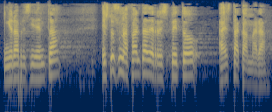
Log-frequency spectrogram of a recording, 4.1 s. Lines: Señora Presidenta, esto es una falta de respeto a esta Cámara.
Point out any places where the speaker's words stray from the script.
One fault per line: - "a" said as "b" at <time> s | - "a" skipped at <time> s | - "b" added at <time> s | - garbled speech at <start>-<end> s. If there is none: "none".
none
